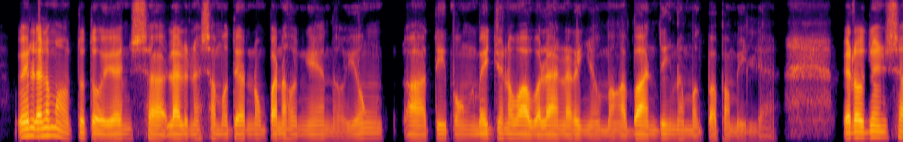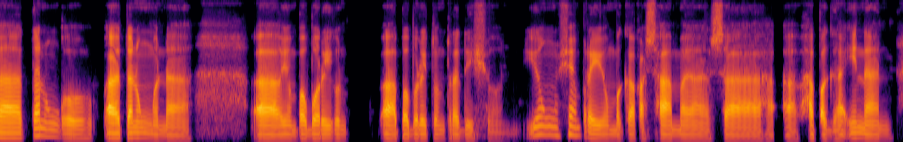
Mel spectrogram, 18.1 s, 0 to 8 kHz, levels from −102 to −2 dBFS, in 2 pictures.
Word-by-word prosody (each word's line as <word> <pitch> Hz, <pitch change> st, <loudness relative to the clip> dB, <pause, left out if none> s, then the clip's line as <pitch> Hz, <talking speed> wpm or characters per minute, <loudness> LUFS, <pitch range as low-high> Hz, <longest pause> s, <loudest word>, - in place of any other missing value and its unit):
Well 150 Hz, +2 st, +6 dB
alam 165 Hz, +2 st, +7 dB
mo, 150 Hz, -5 st, +1 dB
totoo 95 Hz, -, 0 dB
yan. 100 Hz, 0 st, +1 dB
Sa 95 Hz, -3 st, +2 dB
lalo 95 Hz, 0 st, +3 dB
na 95 Hz, -, -4 dB
sa 100 Hz, +2 st, -3 dB
modernong 95 Hz, -1 st, -3 dB
panahon 95 Hz, -2 st, 0 dB
ngayon 95 Hz, 0 st, -6 dB
'no. 80 Hz, -, -12 dB
Yung, 105 Hz, +3 st, -7 dB, 0.2 s
ah, 95 Hz, -1 st, 0 dB
tipong 95 Hz, -1 st, -5 dB
medyo 100 Hz, +2 st, -2 dB
nawawala 95 Hz, -2 st, +3 dB
na 90 Hz, 0 st, -1 dB
rin 90 Hz, -1 st, -3 dB
yung 90 Hz, 0 st, -9 dB
mga 85 Hz, 0 st, -4 dB
bonding 95 Hz, +1 st, +2 dB
ng 95 Hz, -1 st, -8 dB
magpapamilya. 80 Hz, -3 st, -8 dB, 0.7 s
Pero 120 Hz, +2 st, +6 dB
dun 120 Hz, 0 st, +2 dB
sa 110 Hz, -3 st, +3 dB
tanong 145 Hz, -3 st, -2 dB
ko, 100 Hz, -4 st, -2 dB, 0.3 s
ah, 105 Hz, 0 st, +7 dB
tanong 110 Hz, 0 st, +2 dB
mo 95 Hz, -3 st, -6 dB
na, 85 Hz, -2 st, -3 dB, 0.6 s
ah, 90 Hz, -1 st, +5 dB
yung 95 Hz, -1 st, -4 dB
paborikong, 95 Hz, -1 st, -1 dB, 0.4 s
ah, -, -, +5 dB
paboritong 95 Hz, -1 st, -3 dB
tradisyon, 85 Hz, -5 st, -7 dB, 0.2 s
yung 175 Hz, -1 st, -6 dB
siyempre 160 Hz, -, -1 dB
yung 95 Hz, 0 st, -7 dB
magkakasama 90 Hz, -2 st, -1 dB
sa -, -, 0 dB, 0.4 s
ha -, -, -6 dB
ah, -, -, -4 dB
hapaghainan. 90 Hz, -1 st, -1 dB
95 Hz, 160 wpm, -25 LUFS, 90-100 Hz, 0.7 s, alam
